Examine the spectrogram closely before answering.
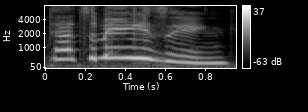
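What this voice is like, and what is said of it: Imitates enthusiastic studio people. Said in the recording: “my impression of all studio people”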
